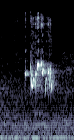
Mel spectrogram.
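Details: Wild-caught bulbul from the Mandali area of Iraq, an older catch in its first isolation, gives one short warbled phrase of quick liquid notes lasting about half a second, over faint background hum.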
